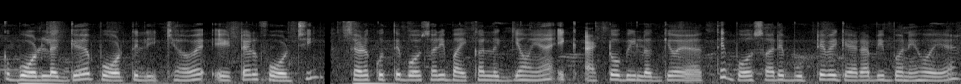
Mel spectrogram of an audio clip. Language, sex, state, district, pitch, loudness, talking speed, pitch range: Punjabi, female, Punjab, Pathankot, 205 Hz, -20 LUFS, 220 wpm, 190-220 Hz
